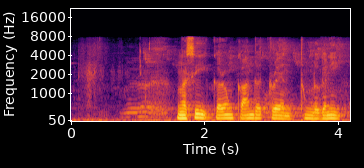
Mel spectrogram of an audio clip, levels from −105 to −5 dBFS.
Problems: background sounds at intervals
